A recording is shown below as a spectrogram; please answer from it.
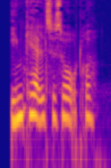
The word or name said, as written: indkaldelsesordre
